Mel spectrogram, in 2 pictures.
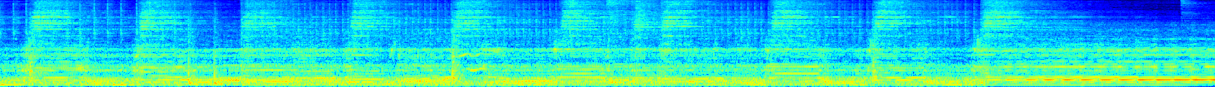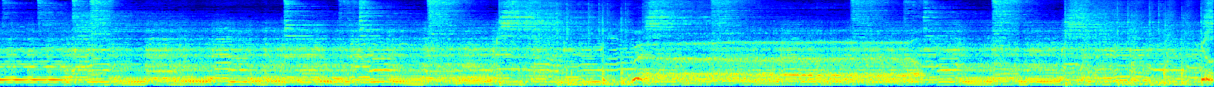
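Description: Brutal death metal band playing live: distorted electric guitars, bass and a drum kit with constant cymbal and drum hits, loud and dense throughout.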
